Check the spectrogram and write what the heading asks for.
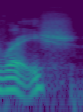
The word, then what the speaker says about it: Ra's: because I always because I always thought it was Ra's al Ghul and then I found out that it was race yeah or someone said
